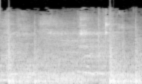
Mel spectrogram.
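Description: A basketball bouncing on a hall court, sharp knocks with two close together near the end, over the din of voices in a sports hall.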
